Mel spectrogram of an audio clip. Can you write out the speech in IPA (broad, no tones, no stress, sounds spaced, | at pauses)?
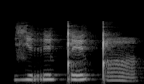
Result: ʑ i r i l ǃ e l ǃ ɑ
